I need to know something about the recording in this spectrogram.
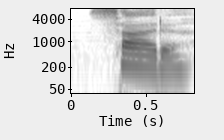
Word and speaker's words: Sara: Sara, com a primeira sílaba acentuada, do jeito que o Khalil chamava ela do quintal.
